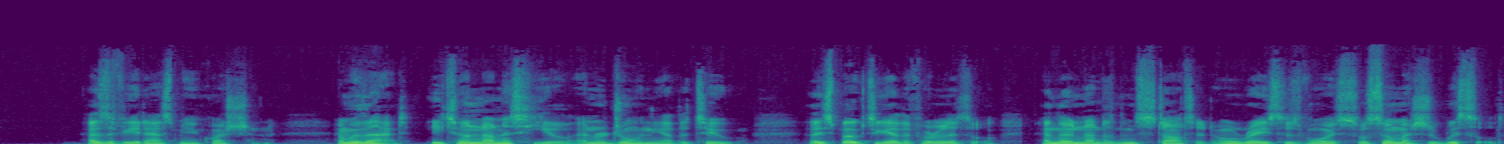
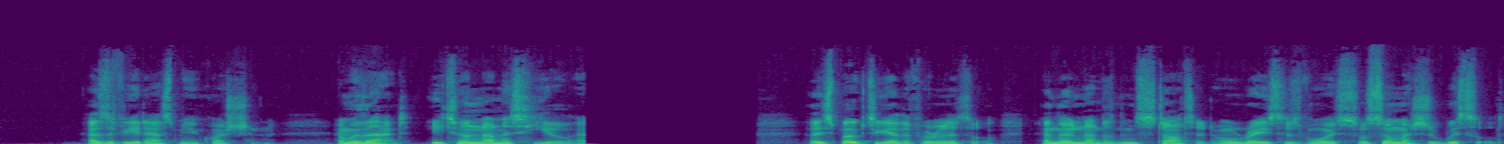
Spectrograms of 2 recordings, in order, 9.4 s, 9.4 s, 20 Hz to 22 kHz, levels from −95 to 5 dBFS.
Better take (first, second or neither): first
